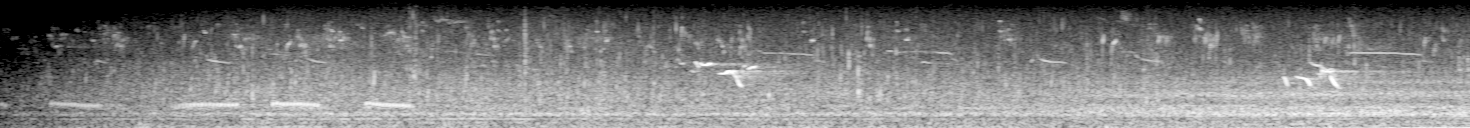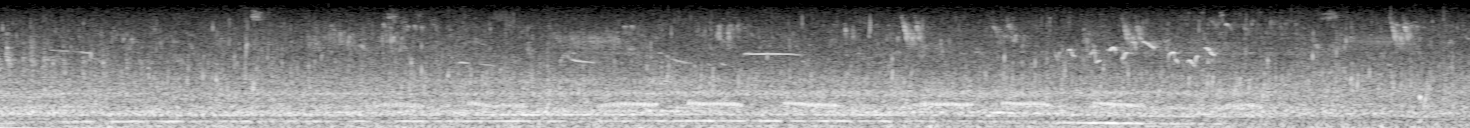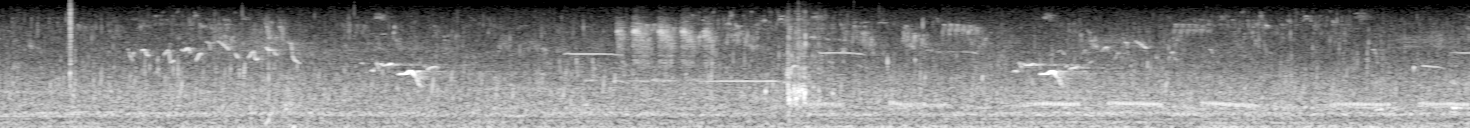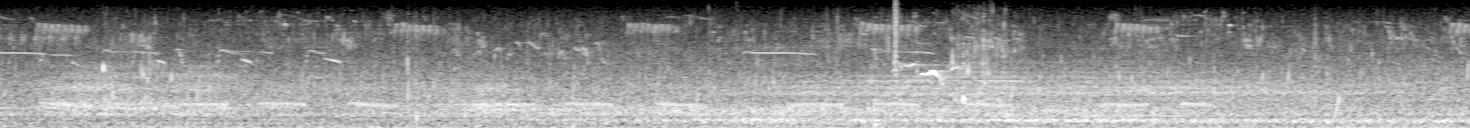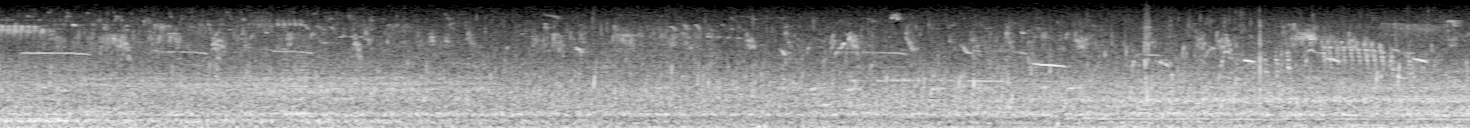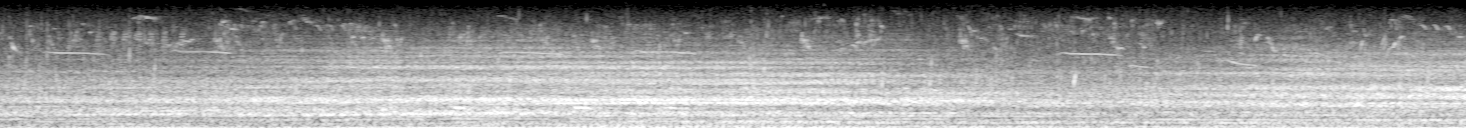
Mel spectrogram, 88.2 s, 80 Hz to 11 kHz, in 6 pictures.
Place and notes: Nagozelo do Douro, Portugal - Manha ao lado do Douro, Nagozelo
Manha em Nagozelo do Douro. Mapa Sonoro do Rio Douro. Morning next to the Douro river in Nagozelo do Douro. Douro River Sound Map
8 August 2010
